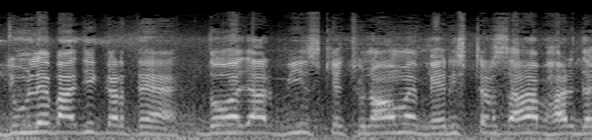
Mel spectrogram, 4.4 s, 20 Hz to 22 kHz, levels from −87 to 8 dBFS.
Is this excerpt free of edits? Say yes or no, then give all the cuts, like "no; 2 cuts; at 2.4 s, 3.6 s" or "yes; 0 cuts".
no; 1 cut; at 1.5 s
